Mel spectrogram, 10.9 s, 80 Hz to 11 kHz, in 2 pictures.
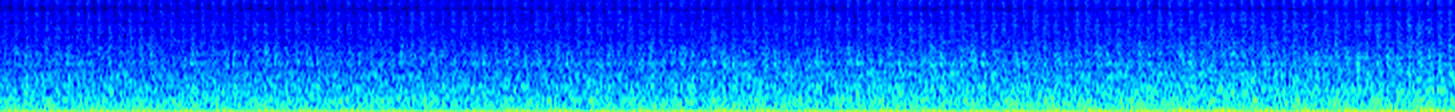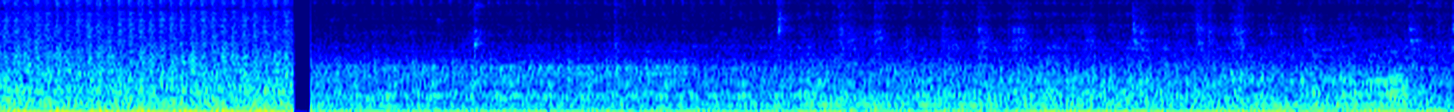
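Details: Hattat A110 tractor diesel, first start after winter with fuel primed, started right away: steady, even clatter at settled low idle, regular firing, no knocks or misses; engine runs healthy.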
